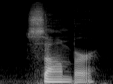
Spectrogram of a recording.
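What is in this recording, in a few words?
"somber", US English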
